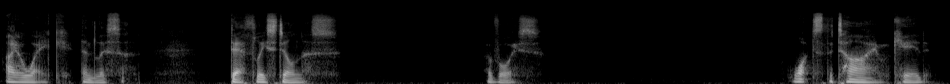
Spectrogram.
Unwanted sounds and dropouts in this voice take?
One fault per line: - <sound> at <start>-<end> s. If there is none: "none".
none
